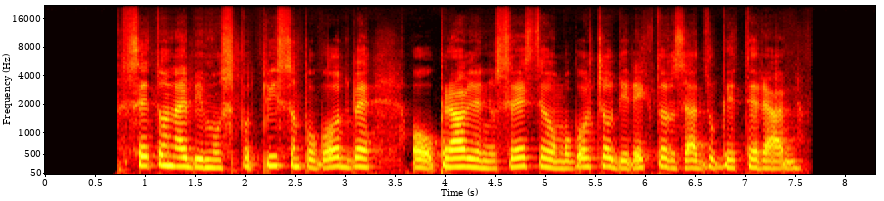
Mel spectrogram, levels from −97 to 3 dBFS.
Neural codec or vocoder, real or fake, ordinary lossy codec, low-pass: codec, 44.1 kHz, 7.8 kbps, Pupu-Codec; fake; none; none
